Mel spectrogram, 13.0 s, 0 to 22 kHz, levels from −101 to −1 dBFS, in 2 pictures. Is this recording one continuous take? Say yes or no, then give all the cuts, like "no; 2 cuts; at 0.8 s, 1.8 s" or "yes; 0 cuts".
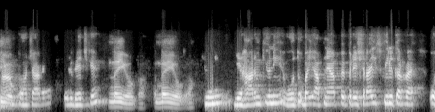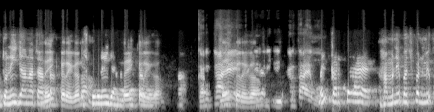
yes; 0 cuts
